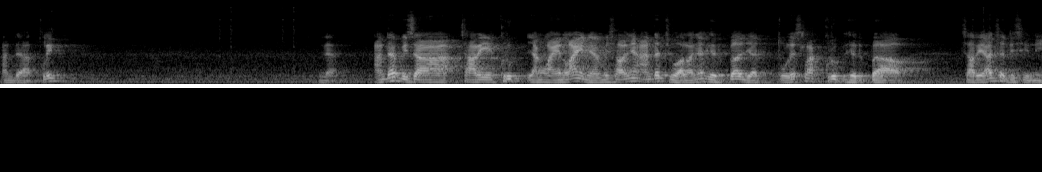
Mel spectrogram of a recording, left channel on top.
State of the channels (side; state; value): right; silent; digital silence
